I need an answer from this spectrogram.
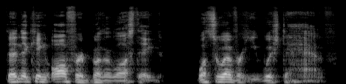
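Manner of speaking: plain reading voice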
